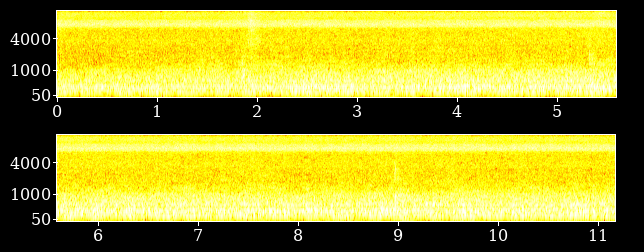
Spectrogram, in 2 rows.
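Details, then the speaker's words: Early-2000s Casablanca Panama II 50" ceiling fan, XLP stack motor, mounted on Low Ceiling Adaptor, started on high (low-medium-high sequence): soft steady air rush, faint low hum, no ticking or wobble knock; normal running on high. "so let's start it up on starting up on high it goes low medium high like all Casablancas speed sequence"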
